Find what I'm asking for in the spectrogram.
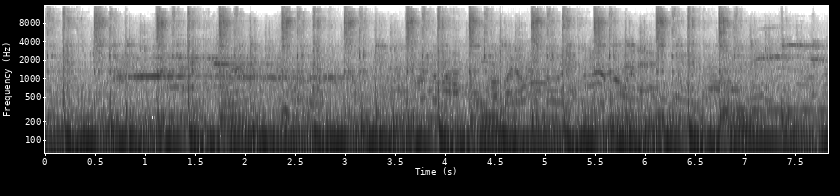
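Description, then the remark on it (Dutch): Dense crowd chatter fills a busy hall, picked up by a microphone standing in the middle of the hall, many overlapping voices merging into a steady, loud murmur with scattered short knocks and clatters throughout, no single speaker standing out. “Het is een beetje begonnen hier en ja, de microfoon staat midden in de zaal, dus het is een beetje herrie.”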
